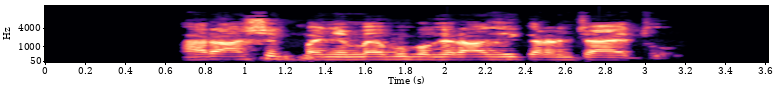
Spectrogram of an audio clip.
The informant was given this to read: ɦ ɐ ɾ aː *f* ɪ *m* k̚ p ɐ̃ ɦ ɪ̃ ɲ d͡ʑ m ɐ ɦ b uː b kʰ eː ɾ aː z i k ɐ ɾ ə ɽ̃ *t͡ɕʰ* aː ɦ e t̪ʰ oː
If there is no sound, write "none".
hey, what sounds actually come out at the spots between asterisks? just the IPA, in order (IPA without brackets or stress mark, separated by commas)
ʃ, none, t͡ɕ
